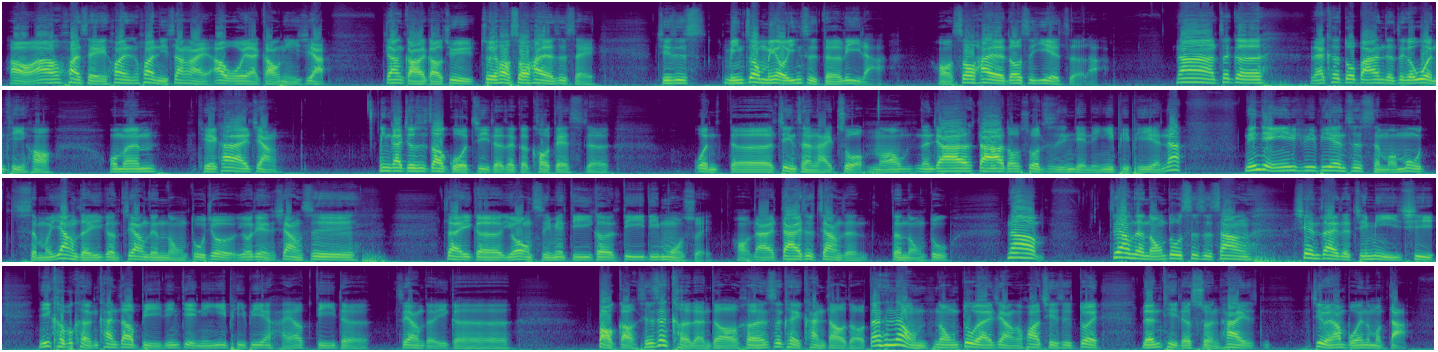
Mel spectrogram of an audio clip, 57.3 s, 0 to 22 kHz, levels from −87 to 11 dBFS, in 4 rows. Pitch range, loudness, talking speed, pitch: 110-145 Hz, -11 LUFS, 260 characters per minute, 120 Hz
